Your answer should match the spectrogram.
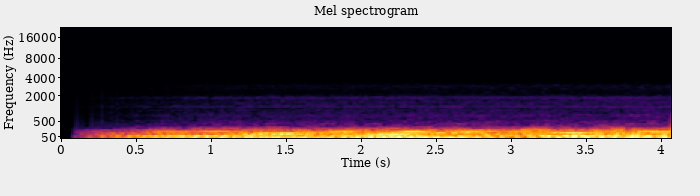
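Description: A loud, deep, steady rumble that fades in over the first half second.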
